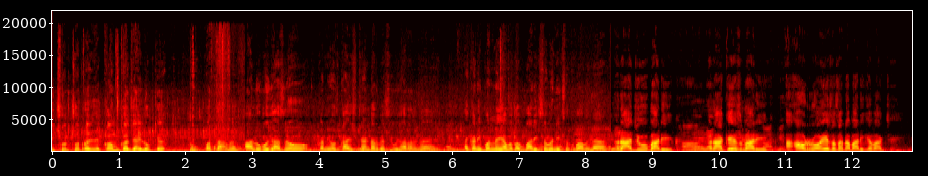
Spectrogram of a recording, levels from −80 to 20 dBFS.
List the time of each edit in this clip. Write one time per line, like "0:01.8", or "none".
0:02.8
0:08.4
